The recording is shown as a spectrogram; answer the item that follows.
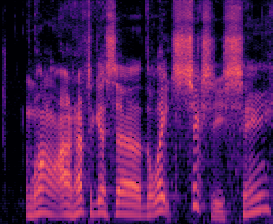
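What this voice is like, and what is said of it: Old-timey 1920s film voice. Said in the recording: “please just answer this question in a 1920s voice”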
